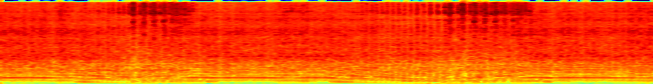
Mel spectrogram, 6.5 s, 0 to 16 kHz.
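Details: Troy-Bilt TB230 169cc four-stroke gas lawn mower running rough while Sea Foam is sprayed in: wavering, uneven drone that hunts up and down instead of holding steady. Afterwards it sounded somewhat better; a fault in the automatic throttling system was later found.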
